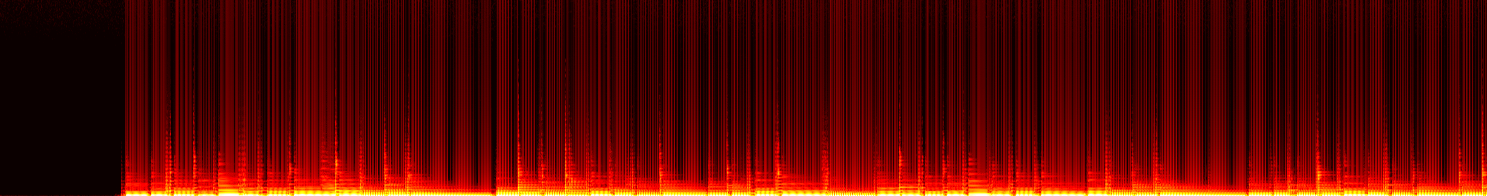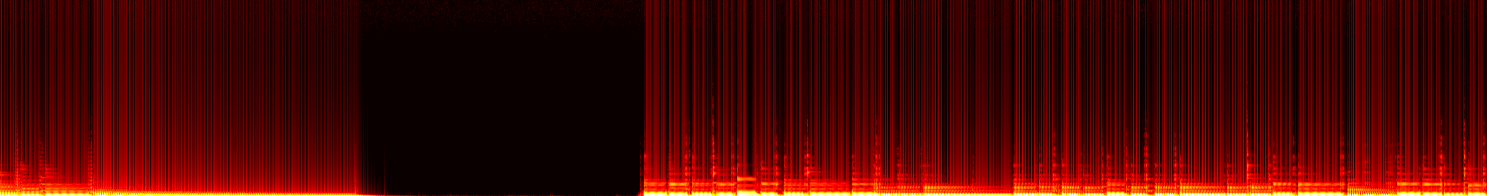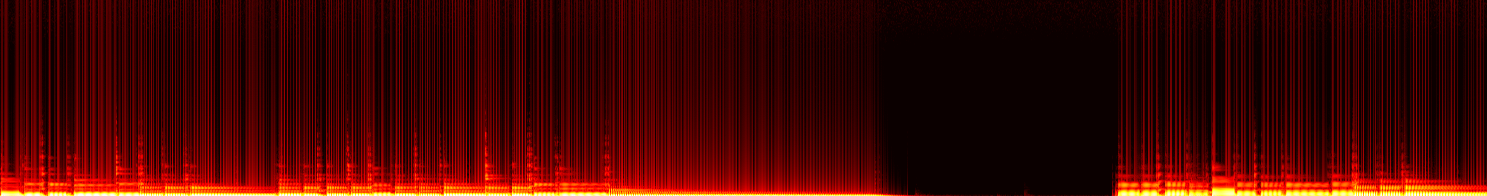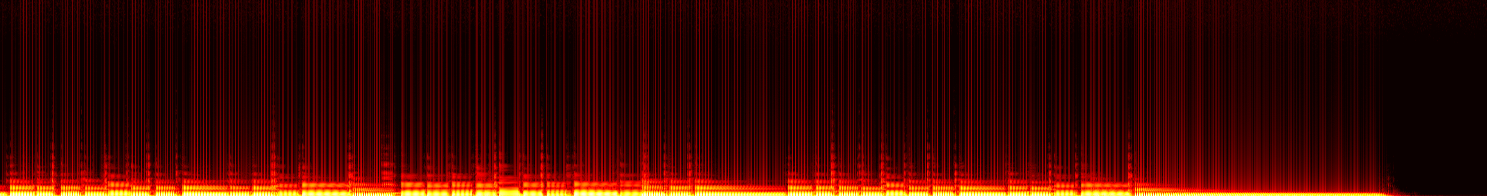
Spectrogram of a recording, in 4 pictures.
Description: Není-li uvedeno jinak, následující ukázky jsou provedeny rovnou do zvukové karty a jen normalizovány.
